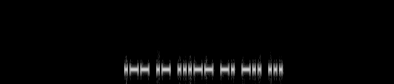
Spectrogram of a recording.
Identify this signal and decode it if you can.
Morse code, heard as a keyed tone, about 46 wpm, 700 Hz. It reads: WA3NDS
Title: USA Call Signs - 6 Characters - 45wpm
